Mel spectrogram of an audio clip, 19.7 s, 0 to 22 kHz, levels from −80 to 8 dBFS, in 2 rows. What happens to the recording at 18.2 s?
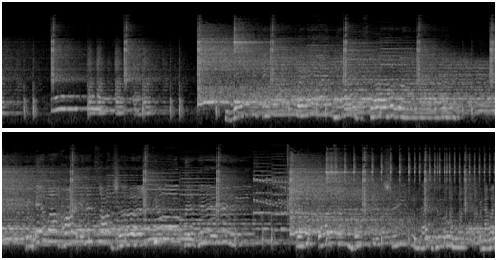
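From 18.02 s to 19.73 s a time-stretched section speeds the audio to about 1.84 times its pace, likely by dropping short pieces so the pitch holds. It sounds rushed, and a spectrogram shows events squeezed together at unchanged frequencies.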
